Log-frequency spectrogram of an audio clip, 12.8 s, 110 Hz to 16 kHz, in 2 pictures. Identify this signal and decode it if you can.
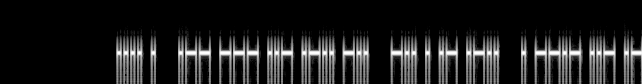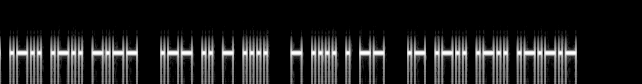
Morse code, heard as a keyed tone, about 34 wpm, 700 Hz. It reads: HE WOULD DEAL EQUALLY WITH THEM ALL.
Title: Sentences from Top 1400 Words 35wpm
